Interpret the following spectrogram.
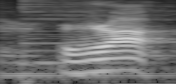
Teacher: இது பார்ப்பதற்கு நா போல் இருப்பதால் நகர லகரம் என்றும் அழைப்பர் அடுத்து ழ நாவின் நுனி மேல்நோக்கி வளைந்து தொடுவதால் ழகரம் தோன்றும் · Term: சிறப்பு ழகரம்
